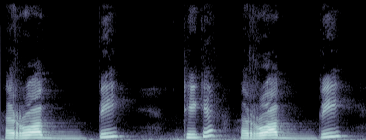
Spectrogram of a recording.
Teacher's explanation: और रॉ यहाँ पे भी पुर पढ़ा जाएगा और इसकी हरकत 1 काउंट पढ़ी जाएगी। टाइम टेकिंग है, तशदीद है, बा पे टाइम टेकिंग करेंगे।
